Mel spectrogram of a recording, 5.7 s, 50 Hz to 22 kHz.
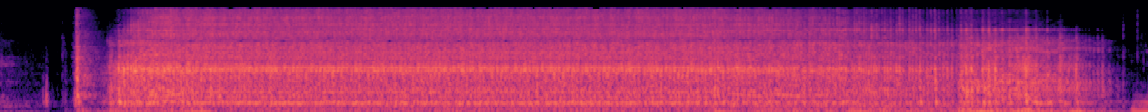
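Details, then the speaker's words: Bosch GSH11E demolition hammer, damaged from being assembled wrong, tested after reassembly: steady high motor drone with uneven, coarse hammering around three blows a second; runs and hammers but too damaged, armature needs replacing. "it doesn't sound great definitely [Music] [Music] [Applause] not that was a waste of time she's running and she'll hammer but that is just too much damage it's just not worth doing much more than that"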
